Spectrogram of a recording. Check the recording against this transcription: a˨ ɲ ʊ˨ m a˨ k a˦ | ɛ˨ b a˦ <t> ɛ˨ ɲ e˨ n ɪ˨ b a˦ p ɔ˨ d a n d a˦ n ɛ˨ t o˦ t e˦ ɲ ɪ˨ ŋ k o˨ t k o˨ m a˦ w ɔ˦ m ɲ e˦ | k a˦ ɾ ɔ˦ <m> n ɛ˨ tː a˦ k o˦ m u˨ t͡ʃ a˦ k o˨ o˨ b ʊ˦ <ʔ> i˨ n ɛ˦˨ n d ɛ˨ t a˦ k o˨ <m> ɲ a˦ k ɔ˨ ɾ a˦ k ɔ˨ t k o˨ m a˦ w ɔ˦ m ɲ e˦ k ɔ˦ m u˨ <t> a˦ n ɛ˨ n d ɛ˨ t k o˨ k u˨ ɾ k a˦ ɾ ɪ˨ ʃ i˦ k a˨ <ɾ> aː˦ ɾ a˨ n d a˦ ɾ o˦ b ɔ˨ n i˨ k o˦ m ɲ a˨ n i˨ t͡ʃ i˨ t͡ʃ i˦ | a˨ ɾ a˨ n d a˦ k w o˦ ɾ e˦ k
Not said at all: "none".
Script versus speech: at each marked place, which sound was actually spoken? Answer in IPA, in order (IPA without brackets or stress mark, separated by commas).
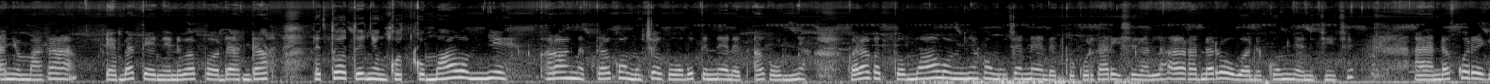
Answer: t, ŋ, t, m, t͡ʃ, l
